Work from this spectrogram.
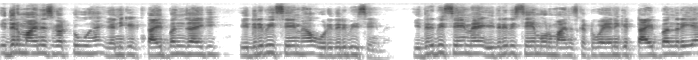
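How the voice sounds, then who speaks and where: A man with a high pitch, speaking at a fairly quick pace with fairly even intonation. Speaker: math teacher. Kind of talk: lecture.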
